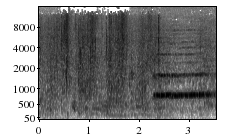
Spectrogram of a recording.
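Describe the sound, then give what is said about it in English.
Water flows steadily in a creek with a churning, splashy rush that never lets up, and a thin high whistling tone rises over it near the end. The creek is pretty deep. “Because if you go in the creek there, it is pretty deep.”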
